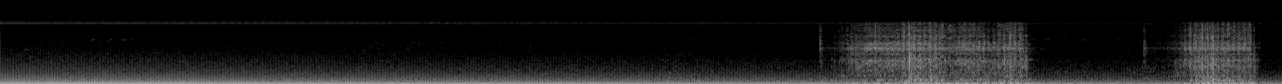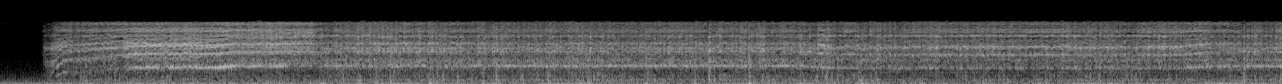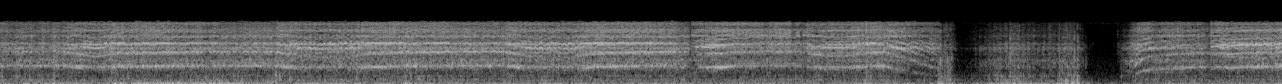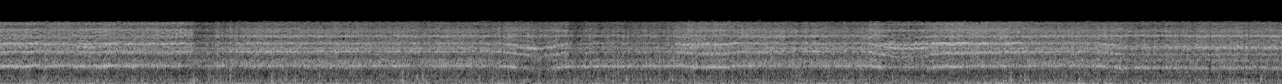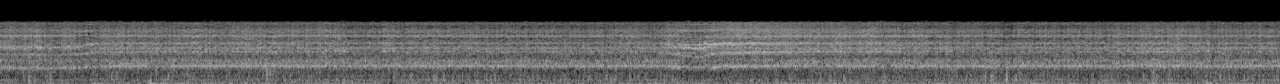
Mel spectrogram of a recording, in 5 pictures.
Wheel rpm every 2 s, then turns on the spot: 0, 0, 0, 0, 30, 10, 40, 200, 230, 230, 220, 200, 210, 220, 220, 220, 220, 100, 80, 210, 230, 230, 220, 220, 230, 200, 220, 240, 230, 220, 240, 230.
8-12 34-36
